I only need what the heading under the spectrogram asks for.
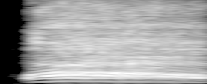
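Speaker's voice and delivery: high, loud scream; sudden gamer scream at a fail; sharp yell of alarm. Real, not acted. Screams at failed attempt.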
